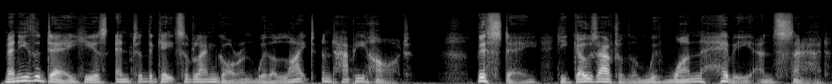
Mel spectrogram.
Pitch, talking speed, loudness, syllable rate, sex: 100 Hz, 195 wpm, -21 LUFS, 5.0 syllables/s, male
